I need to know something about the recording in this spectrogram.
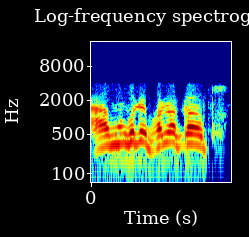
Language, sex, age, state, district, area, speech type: Odia, male, 60+, Odisha, Gajapati, rural, conversation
